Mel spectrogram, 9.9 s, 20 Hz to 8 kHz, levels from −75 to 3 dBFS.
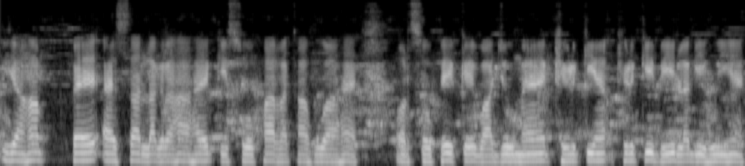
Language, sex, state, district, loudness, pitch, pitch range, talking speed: Hindi, male, Madhya Pradesh, Katni, -16 LUFS, 125 Hz, 125-135 Hz, 135 wpm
